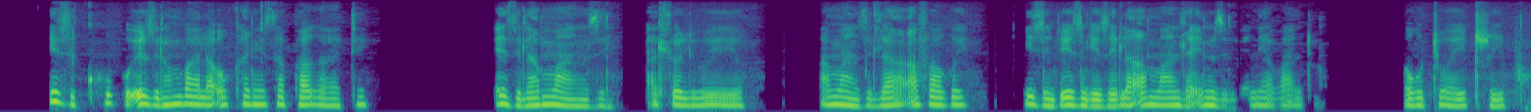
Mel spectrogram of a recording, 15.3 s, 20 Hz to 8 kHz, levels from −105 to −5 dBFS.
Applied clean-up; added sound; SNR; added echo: none; none; none; none.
